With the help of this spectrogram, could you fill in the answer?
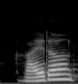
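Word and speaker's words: Raider: Wusstest du, also der hieß ja damals Ryder und Ryder nicht Ryder englisch ausgesprochen, sondern wirklich Reider, deutsch ausgesprochen, weil der dann zum ersten Mal 1967 ähm, ja, im Vereinigten Königreich eingeführt wurde.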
